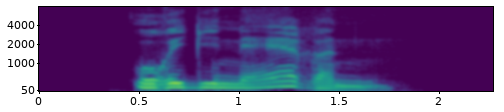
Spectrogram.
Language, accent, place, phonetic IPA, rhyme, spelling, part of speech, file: German, Germany, Berlin, [oʁiɡiˈnɛːʁən], -ɛːʁən, originären, adjective, De-originären.ogg
- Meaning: inflection of originär: 1. strong genitive masculine/neuter singular 2. weak/mixed genitive/dative all-gender singular 3. strong/weak/mixed accusative masculine singular 4. strong dative plural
